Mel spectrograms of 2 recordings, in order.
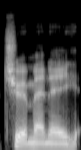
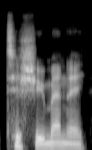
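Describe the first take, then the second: First: The name starts with a 'chwa' sound. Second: The name starts with a 'tishoo' sound. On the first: The speaker calls it right. "I'm saying that now because I, I said his name how Andy pronounced it just earlier" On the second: The speaker calls it wrong. "suggestion was that I'd said it Tishumeni, uh, which is not what you want to be calling a player"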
